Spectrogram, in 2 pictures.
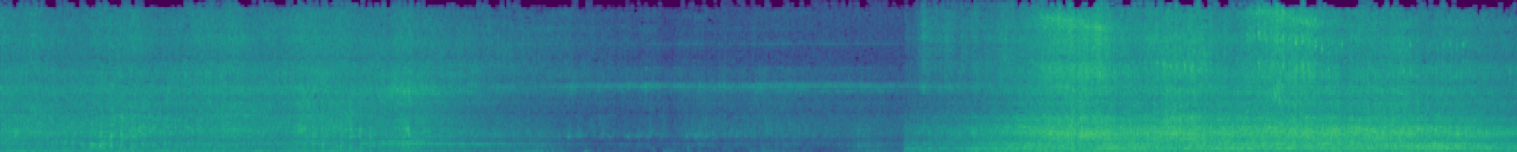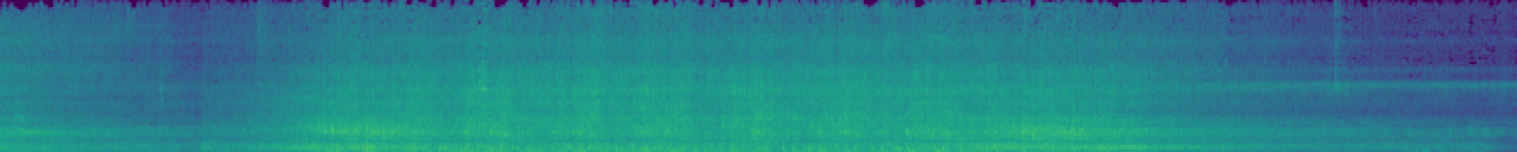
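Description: Great Western Railway passenger train passing close by, a loud rumble of wheels on the rails that dips twice and swells again before fading away near the end.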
